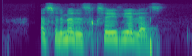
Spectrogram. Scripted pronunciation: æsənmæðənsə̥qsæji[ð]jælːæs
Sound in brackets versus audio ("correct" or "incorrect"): incorrect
